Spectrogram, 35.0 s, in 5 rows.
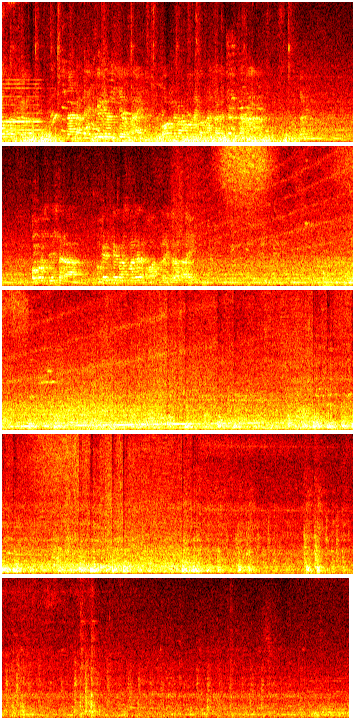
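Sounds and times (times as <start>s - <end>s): train wheels clattering over rail joints: 22.5s - 28.7s, 29.4s - 33.4s.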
